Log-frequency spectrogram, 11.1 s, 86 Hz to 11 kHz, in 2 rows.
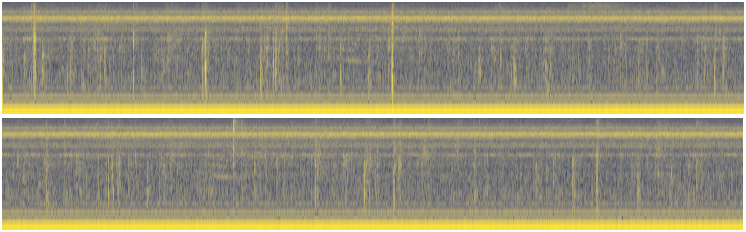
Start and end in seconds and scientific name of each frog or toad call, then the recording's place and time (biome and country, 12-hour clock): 2.4	3.2	Physalaemus marmoratus
7.0	7.7	Physalaemus marmoratus
Cerrado, Brazil, 1:45am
